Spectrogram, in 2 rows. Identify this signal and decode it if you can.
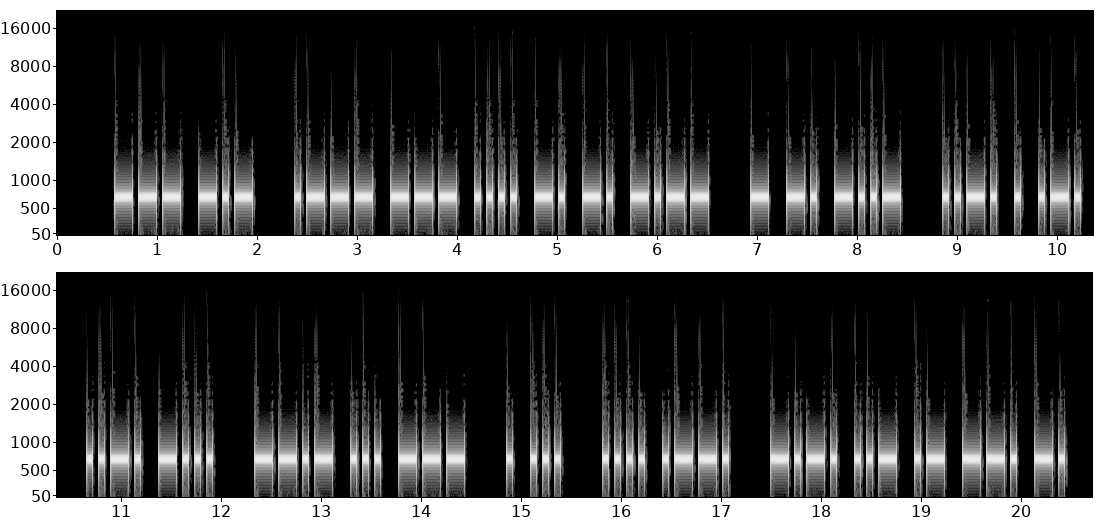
Morse code, heard as a keyed tone, about 21 wpm, 700 Hz. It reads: OK JOHNNY TNX FER FB QSO ES HP CUAGN
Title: Practice QSO - Exchange 4 - Ending - 20wpm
